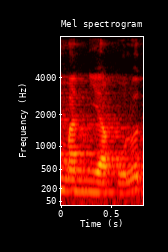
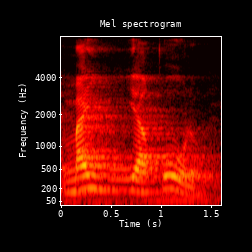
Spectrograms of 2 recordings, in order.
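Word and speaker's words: مَن يَقُولُ: Kemudian mayyaqulu, tulisannya man yaqulu tetapi dibacanya mayyaqulu, maka ditahan 2 harokat.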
